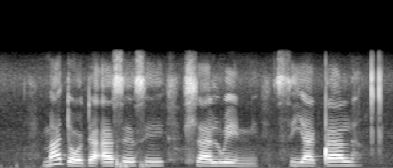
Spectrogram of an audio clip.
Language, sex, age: Xhosa, female, 20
